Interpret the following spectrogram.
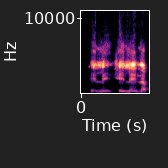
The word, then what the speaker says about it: Elena: el nombre de Elena, y con una E aspirada, como lo pronuncian en Rusia, Elena Blavatsky.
